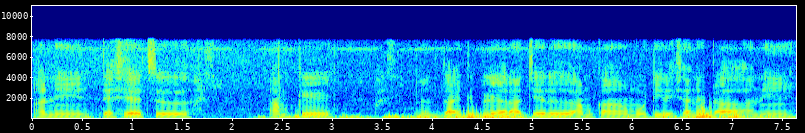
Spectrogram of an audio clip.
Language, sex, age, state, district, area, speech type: Goan Konkani, male, 18-30, Goa, Sanguem, rural, spontaneous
